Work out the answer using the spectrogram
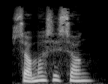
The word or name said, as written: sommersæson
